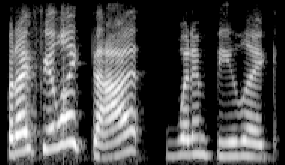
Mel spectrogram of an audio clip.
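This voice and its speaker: A woman's voice: high voice, lively intonation, unhurried, sharp tone, lo-fi sound. A woman in her twenties co-hosting a podcast, chatting casually and rambling with lots of "like" fillers. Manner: rambling, constantly says "like", nervous chatter. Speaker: podcast co-host. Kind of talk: casual chat.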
